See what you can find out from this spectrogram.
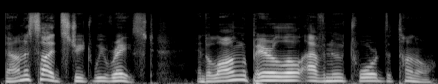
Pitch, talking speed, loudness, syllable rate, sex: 160 Hz, 190 wpm, -16 LUFS, 5.5 syllables/s, male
